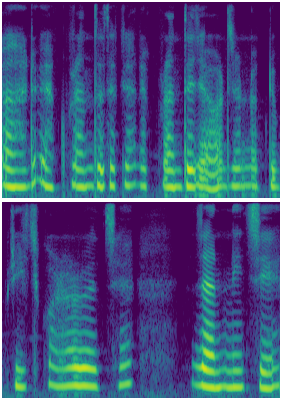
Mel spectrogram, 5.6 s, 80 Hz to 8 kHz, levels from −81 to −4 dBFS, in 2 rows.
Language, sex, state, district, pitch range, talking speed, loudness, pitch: Bengali, female, Jharkhand, Sahebganj, 250-270 Hz, 140 wpm, -19 LUFS, 260 Hz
